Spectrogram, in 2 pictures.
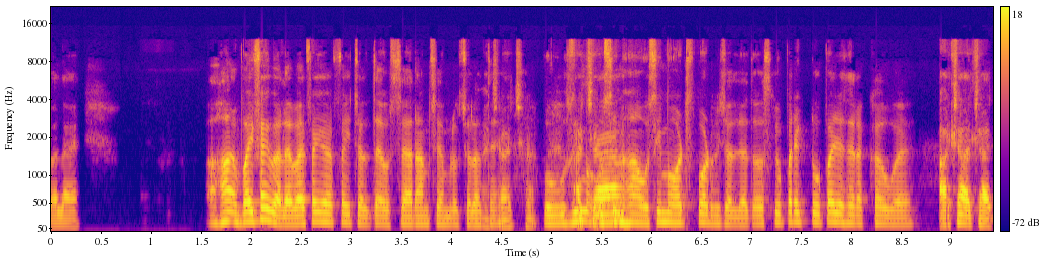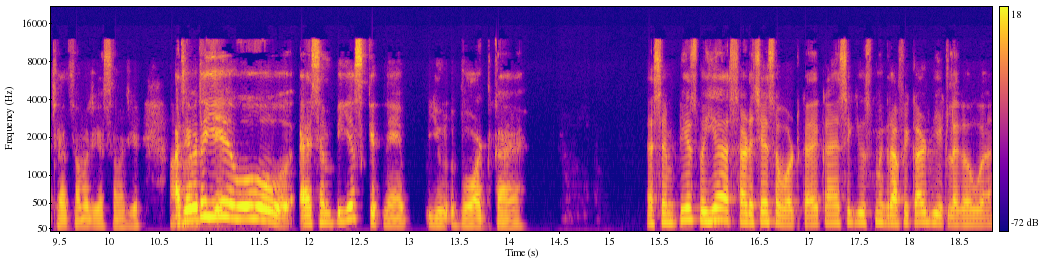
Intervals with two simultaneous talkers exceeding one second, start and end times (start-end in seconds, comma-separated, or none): none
